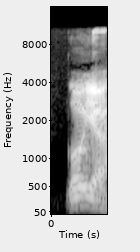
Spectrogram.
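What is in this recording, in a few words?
"goyah", Malay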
